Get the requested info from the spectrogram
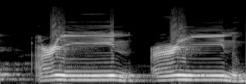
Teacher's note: গলাটা চাপ দেওয়ার মতন করে একটু একদম গলা থেকে বের করতে হবে, ভিতর থেকে হালাক থেকে বের করতে হবে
